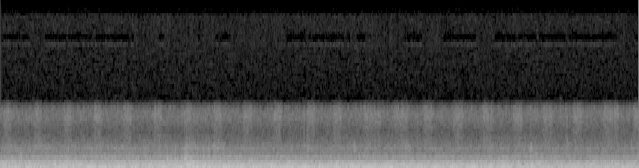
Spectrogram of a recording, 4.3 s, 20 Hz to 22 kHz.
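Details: 2014 Toyota Sienna V6 van on a road test after new front brake pads and rotors: steady low road rumble and even tyre hum from worn, formerly overinflated tyres, with no squeal, scrape or grinding under braking; brakes sound normal and smooth.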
